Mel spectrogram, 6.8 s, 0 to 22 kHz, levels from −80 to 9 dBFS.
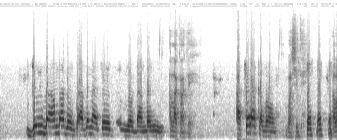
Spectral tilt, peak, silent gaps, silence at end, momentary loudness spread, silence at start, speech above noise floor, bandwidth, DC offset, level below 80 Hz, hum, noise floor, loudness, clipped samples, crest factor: -6.5 dB/octave; -4 dBFS; none; 0 s; 10 LU; 0.5 s; 32 dB; over 20 kHz; under 0.1%; -52 dBFS; none; -47 dBFS; -15 LUFS; under 0.1%; 12 dB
